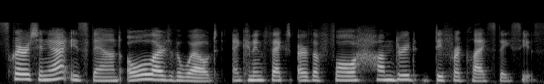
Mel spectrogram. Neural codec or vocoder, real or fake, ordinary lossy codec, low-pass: codec, 16 kHz, 0.5 kbps, FunCodec, trained on LibriTTS, 25 frames a second; fake; MP3, 64 kbps; 7.2 kHz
